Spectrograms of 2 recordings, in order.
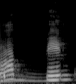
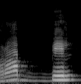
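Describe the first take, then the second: No difference in how they are said.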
